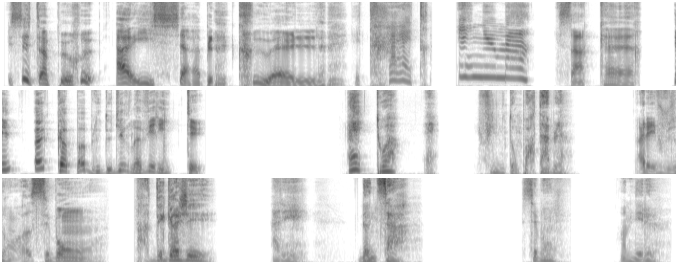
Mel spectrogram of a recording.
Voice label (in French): voix dialoguees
